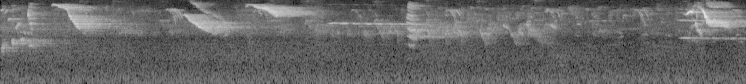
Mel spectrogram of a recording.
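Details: Spotless starling, Sturnus unicolor, singing: high whistled slurs sweeping downward, clicks and buzzy notes in bursts separated by short pauses, ending with a sharp bright squeal.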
